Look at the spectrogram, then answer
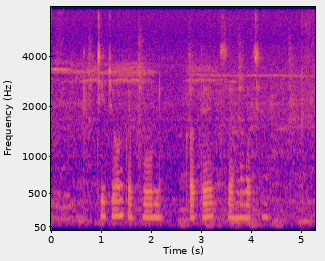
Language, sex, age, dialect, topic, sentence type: Maithili, male, 18-24, Bajjika, agriculture, statement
